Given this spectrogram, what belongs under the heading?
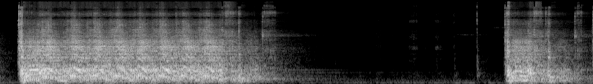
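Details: Allis Chalmers D17 tractor engine, first start attempt in the chassis: steady starter cranking for about two seconds that never catches, a pause, then more cranking. Owner suspects dirty, not-new distributor points.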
